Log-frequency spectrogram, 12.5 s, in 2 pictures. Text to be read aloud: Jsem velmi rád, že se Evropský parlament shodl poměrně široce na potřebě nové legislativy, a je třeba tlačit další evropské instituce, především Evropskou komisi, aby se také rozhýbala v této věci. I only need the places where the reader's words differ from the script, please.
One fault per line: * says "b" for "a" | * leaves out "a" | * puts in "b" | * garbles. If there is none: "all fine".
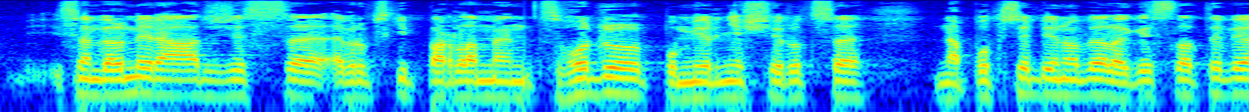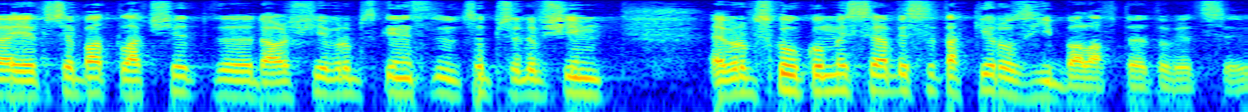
all fine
